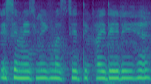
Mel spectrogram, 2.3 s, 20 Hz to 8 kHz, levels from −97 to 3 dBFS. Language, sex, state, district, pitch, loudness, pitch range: Hindi, female, Uttar Pradesh, Muzaffarnagar, 250 Hz, -31 LUFS, 245-255 Hz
